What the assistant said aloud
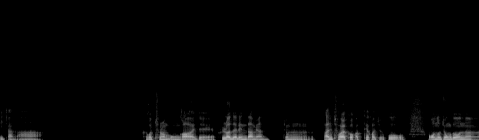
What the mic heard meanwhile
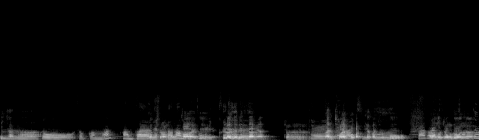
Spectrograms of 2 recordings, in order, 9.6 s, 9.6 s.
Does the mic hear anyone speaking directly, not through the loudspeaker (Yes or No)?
Yes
